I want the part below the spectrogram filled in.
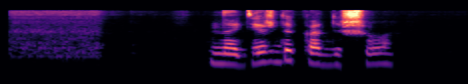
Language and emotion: Russian, neutral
